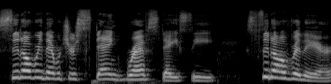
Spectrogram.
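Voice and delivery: plain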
